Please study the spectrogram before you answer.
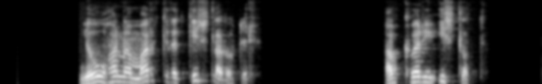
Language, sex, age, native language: Icelandic, male, 50-59, Icelandic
